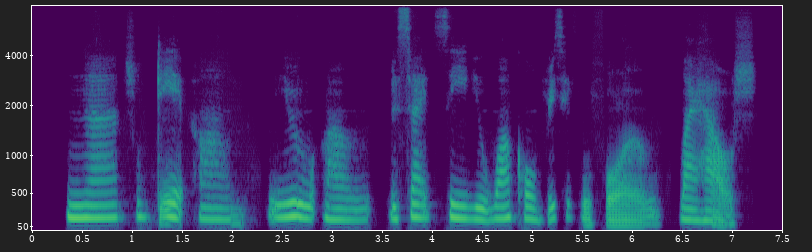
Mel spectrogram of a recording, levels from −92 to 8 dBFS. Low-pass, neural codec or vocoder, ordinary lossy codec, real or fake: none; codec, 16 kHz, 0.5 kbps, X-Codec, HuBERT features, trained on LibriSpeech; none; fake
